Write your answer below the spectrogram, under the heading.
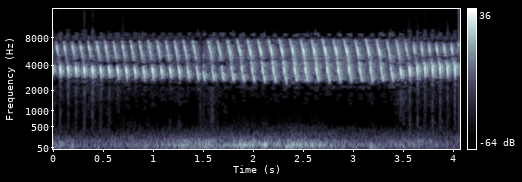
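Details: Song of a domestic Gloster canary, recorded in 2018: one continuous rapid trill of high paired notes, even and unbroken for four seconds, over a soft low rumble.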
